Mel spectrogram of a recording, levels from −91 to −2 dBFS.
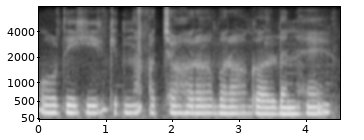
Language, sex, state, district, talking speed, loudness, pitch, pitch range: Hindi, female, Uttar Pradesh, Shamli, 105 wpm, -15 LUFS, 190 Hz, 180-195 Hz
